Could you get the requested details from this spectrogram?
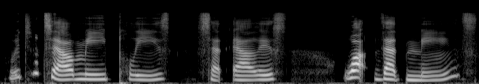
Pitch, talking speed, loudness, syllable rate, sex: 240 Hz, 125 wpm, -19 LUFS, 3.6 syllables/s, female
